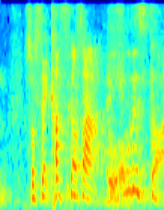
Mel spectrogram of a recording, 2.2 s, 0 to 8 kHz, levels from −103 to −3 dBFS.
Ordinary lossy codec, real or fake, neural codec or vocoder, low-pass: none; fake; codec, 16 kHz, 1.1 kbps, Voila-Tokenizer; none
